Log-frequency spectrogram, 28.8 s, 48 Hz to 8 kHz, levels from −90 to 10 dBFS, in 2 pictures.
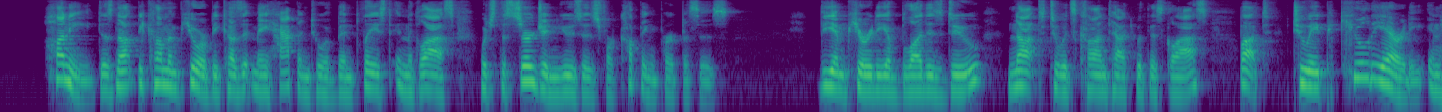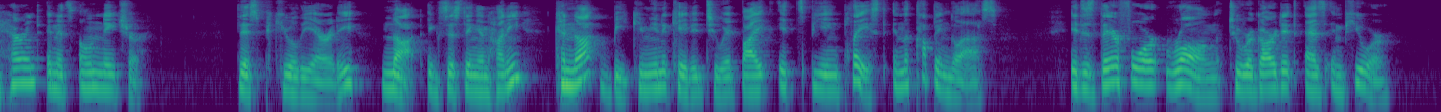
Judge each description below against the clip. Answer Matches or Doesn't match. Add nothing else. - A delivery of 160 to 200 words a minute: Doesn't match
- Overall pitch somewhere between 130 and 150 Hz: Matches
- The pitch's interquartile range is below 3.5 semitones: Doesn't match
